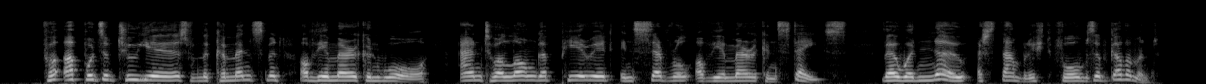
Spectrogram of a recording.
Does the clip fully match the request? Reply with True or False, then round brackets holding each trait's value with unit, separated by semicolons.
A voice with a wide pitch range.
False (2.9 semitones)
